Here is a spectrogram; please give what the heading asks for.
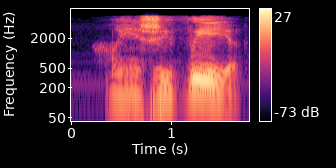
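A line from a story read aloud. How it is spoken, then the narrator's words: Whisper. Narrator (Russian): прошептал я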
